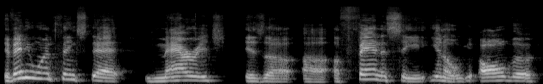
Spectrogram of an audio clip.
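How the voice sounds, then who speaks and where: A man, speaking a little higher than most men. He talks about marriage as a guest instructor in a casual, halting way, stopping and restarting often with ums. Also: lively intonation, fairly bright tone. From Brooklyn, New York.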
